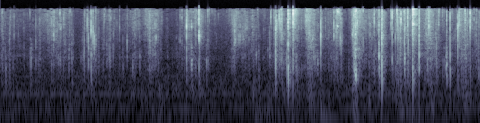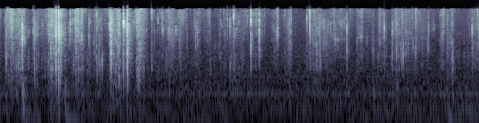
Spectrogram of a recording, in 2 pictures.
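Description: Fingers stretch and fold a thick white fluffy slime with small pink flecks, making a steady run of crinkly air-pop crackles. The pops are bright and short, denser and louder in the middle of the clip, with little low end.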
